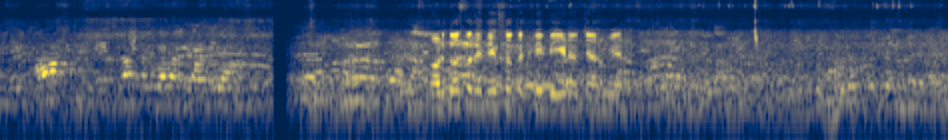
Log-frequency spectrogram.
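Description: A crowd murmurs all around outdoors.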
